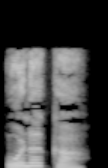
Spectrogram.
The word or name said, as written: ಒಣಿಗೆ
